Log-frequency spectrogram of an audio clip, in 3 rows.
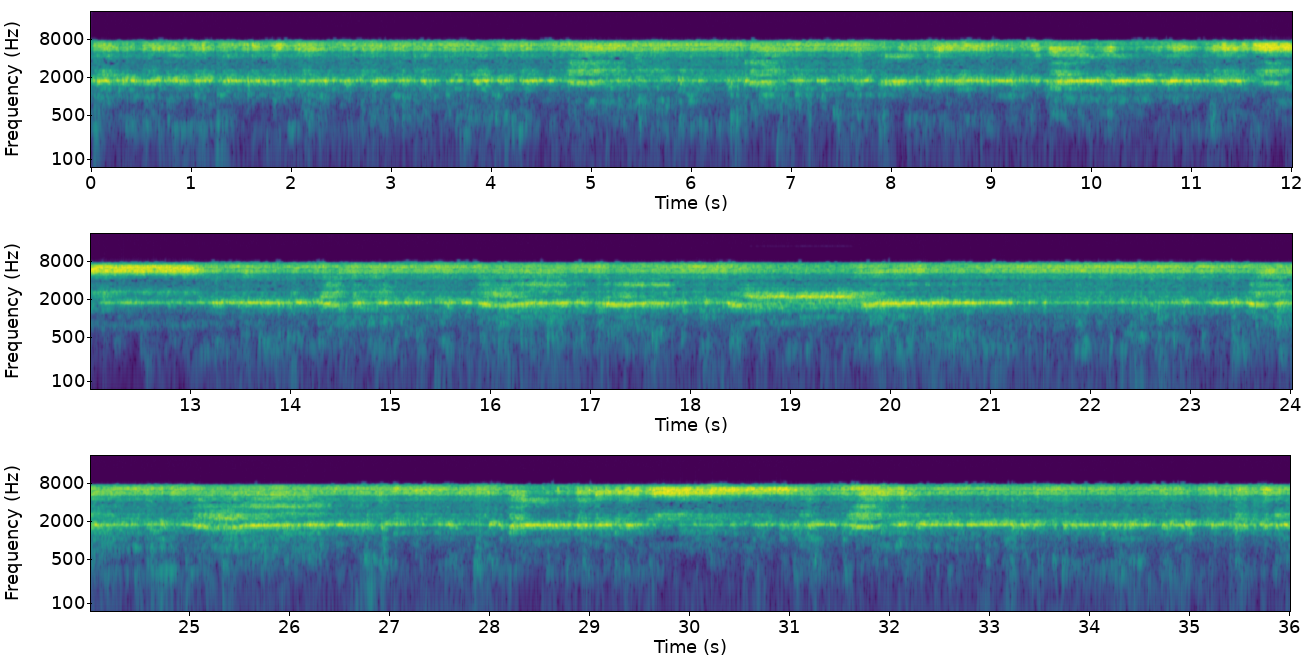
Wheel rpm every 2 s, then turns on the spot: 230, 230, 230, 230, 230, 230, 230, 230, 230, 220, 230, 230, 230, 230, 230, 230, 230, 230.
none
